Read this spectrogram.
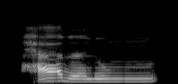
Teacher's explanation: এখানে হাবলুম মনে হইলো যে কলকলার মুহূর্তে ঠোঁটটা গোল হয়ে বের হয়েছে আওয়াজটা। এখানে ঠোঁটটাকে আর একটু ছড়ানো রেখে হাবলুম, যেন হাবু একটু ওকার মুখী না হয়।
